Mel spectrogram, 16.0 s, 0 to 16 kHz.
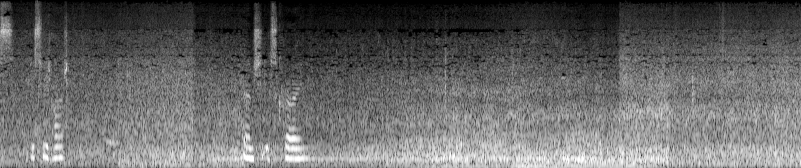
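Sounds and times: surf rushing: 0.0s - 16.0s.

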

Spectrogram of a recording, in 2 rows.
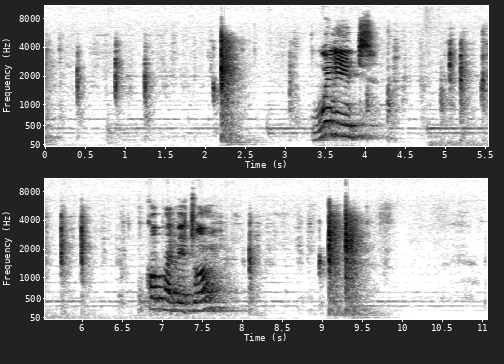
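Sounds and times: chalk tapping and scraping on chalkboard: 0.0s - 3.4s, 4.0s - 6.2s, 8.0s - 10.0s.

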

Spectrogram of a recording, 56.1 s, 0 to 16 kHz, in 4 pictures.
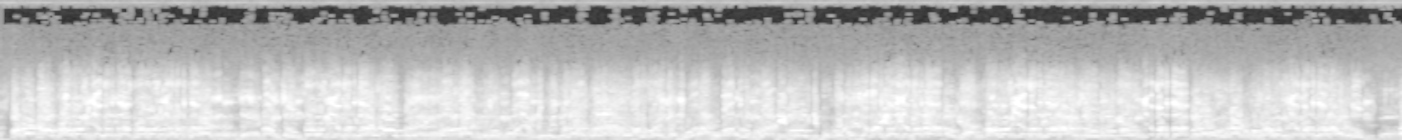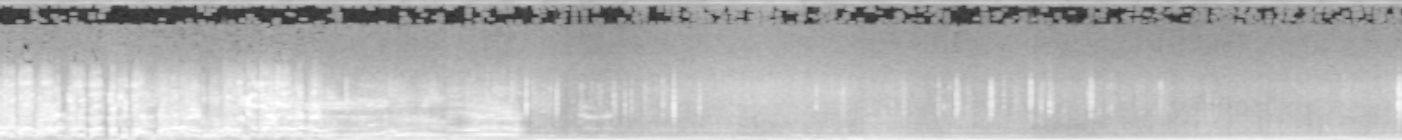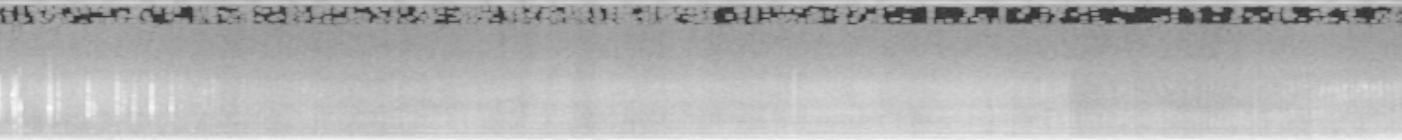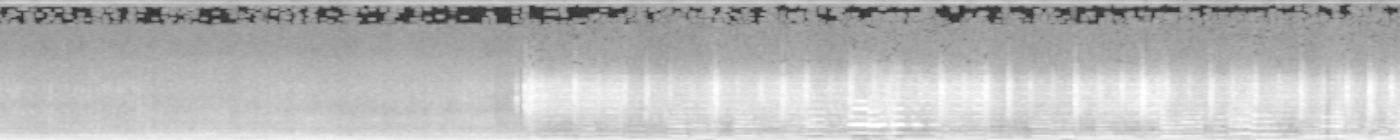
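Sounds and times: bus engine droning: 0.0s - 56.0s.

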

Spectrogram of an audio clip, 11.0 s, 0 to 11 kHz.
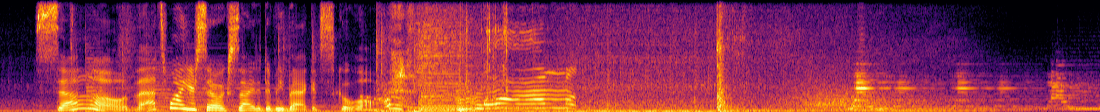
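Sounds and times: car engine humming: 0.0s - 10.3s.

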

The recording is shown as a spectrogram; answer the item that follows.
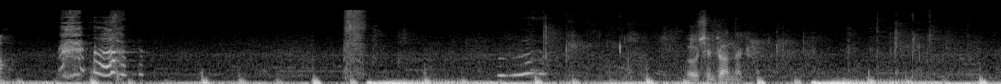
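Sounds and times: deep rumble: 0.0s - 10.0s
heartbeat-like low thuds: 0.0s - 10.0s.

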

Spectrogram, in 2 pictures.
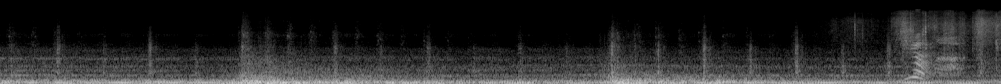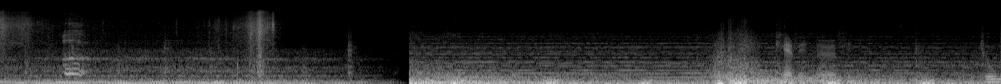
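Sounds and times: person crying out: 9.0s - 10.0s, 10.6s - 11.0s.

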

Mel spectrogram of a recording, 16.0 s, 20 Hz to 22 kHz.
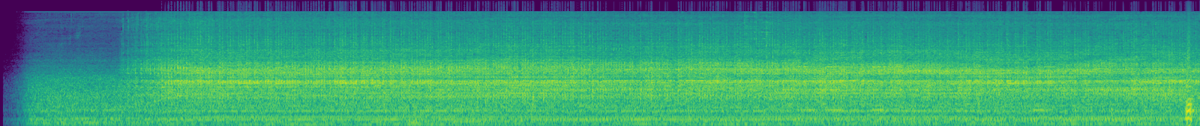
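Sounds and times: miniature steam engine running: 1.6s - 16.0s.

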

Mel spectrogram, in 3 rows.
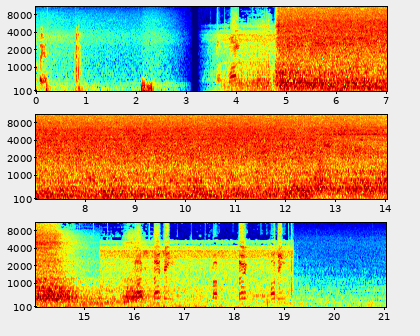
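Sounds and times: rocket engine rushing hiss: 4.8s - 18.7s.

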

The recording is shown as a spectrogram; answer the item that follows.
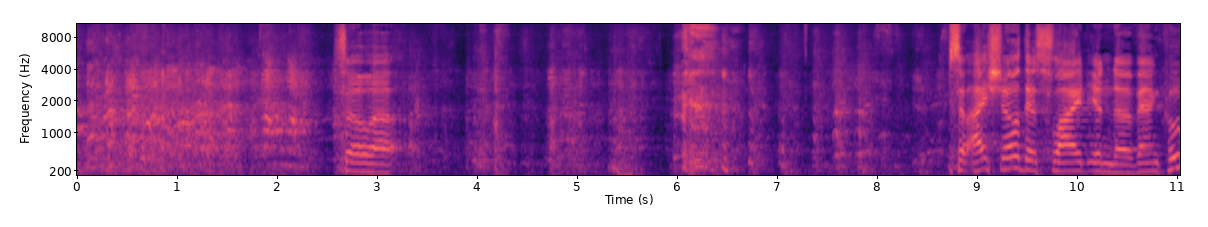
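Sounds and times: audience laughing: 0.0s - 8.9s.

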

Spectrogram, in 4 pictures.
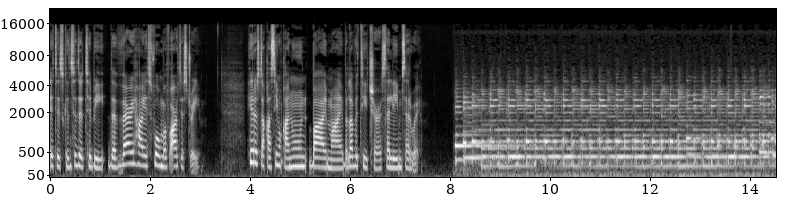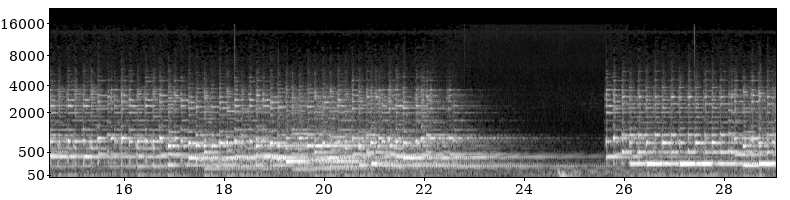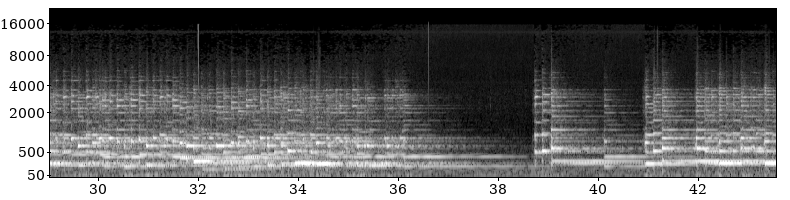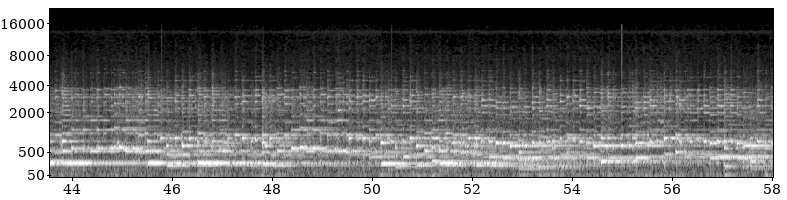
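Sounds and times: plucked zither playing: 8.1s - 58.0s.

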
